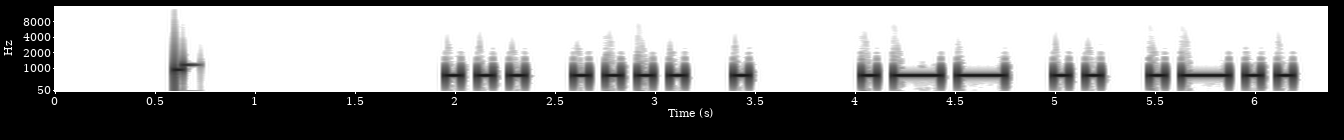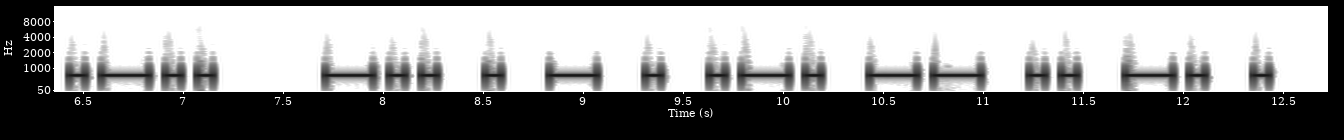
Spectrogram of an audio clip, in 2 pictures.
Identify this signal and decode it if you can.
Morse code, heard as a keyed tone, about 15 wpm, 700 Hz. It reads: SHE WILL DETERMINE
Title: Sentences from Top 1000 Words - Review Part 4 - 15wpm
